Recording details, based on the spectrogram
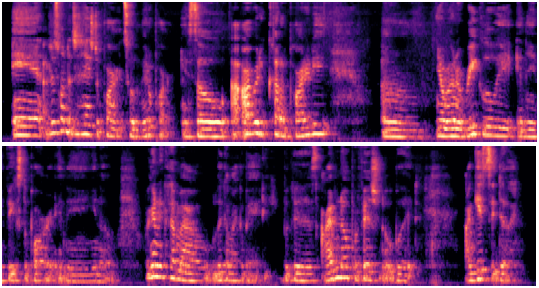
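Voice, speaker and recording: A woman with a fairly low pitch talks at a fairly quick pace with lively intonation. Audible room echo surrounds her voice. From US South, Columbus, Georgia. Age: 20s. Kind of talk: testimony. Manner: casual, chatty.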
